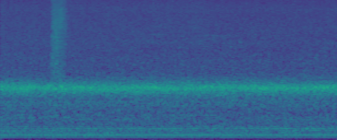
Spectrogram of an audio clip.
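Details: An overwhelmingly loud chorus of cicadas in Virginia: a dense, unbroken, steady drone with a low hum beneath and a brief rustle near the start.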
